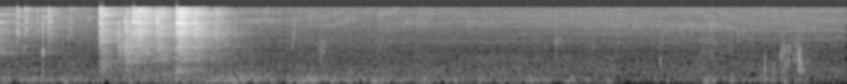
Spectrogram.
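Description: Metal spoon stirring a drink in a glass, clinking and scraping against the glass for about a second near the start as it stirs up sugar settled on the bottom.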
